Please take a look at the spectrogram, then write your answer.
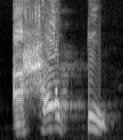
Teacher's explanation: Walaupun sifat to-nya masih kebaca, yaitu sifat itbaknya, itu tidak boleh mempengaruhi sifat istifalnya huruf ha. Maka dibacanya tetap tipis, tarqiq, itu ahaltu.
